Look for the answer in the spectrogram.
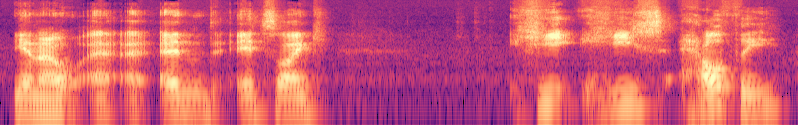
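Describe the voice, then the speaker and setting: A man talks sports in a loose, rambling way, restarting his sentences and padding them with fillers. His voice sits a little higher than most men's. He hosts the show in a casual chat style. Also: slow pace, a bit bright. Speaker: sports podcast host.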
